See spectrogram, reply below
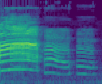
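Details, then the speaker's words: Baby boy crying, wanting to be held by his mother while his twin brother tries to comfort him: high-pitched cry in three short wails, loudest at the start and fading, in a small room. "Rezwan, এই দেখো তোমার ভাইয়া পচা কান্না করতেছে। যাও একটু আদর করে দাও। বলছে আম্মুর কোলে যাওয়ার জন্য কান্না করতেছে।"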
